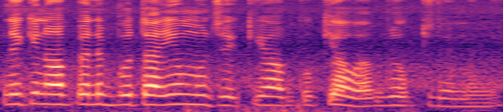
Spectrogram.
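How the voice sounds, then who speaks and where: A woman's voice: on the high side, steady tone, fast, gravelly, mellow, a little hiss or hum, voice pushed up. A woman voicing a worried young woman who keeps pleading with her mother to say what is wrong. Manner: pleading, insistent questioning.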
